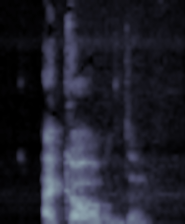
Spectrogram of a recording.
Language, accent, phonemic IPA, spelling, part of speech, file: French, Canada, /a.kɔʁd/, accordes, verb, LL-Q150 (fra)-accordes.wav
- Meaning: second-person singular present indicative/subjunctive of accorder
